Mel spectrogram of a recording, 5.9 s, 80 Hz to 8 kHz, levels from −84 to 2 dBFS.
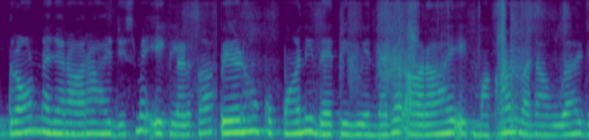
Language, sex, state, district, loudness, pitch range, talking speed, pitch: Hindi, female, Uttar Pradesh, Gorakhpur, -25 LUFS, 210-245 Hz, 245 wpm, 230 Hz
